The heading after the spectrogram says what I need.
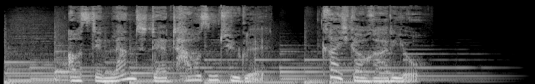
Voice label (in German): Stationvoice Webradio; Kraichgau Radio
